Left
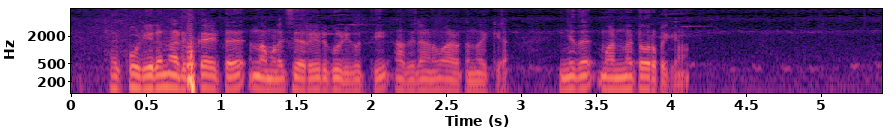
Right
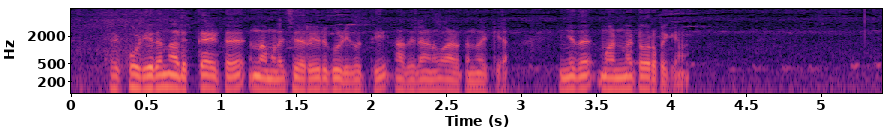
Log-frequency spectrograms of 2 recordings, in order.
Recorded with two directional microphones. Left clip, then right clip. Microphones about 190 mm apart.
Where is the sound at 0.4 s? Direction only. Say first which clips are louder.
Left 3 dB; 20° left (ahead or behind).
